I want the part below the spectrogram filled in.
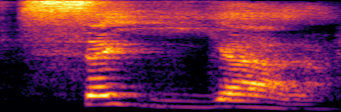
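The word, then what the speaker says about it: سيارة: Sayyara. This is how we pronounce it.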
